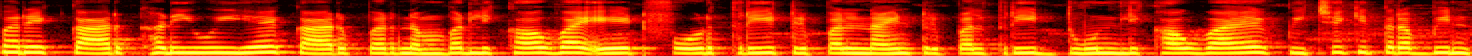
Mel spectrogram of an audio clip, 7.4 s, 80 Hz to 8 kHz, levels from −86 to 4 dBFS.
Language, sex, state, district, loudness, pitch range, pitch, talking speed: Hindi, female, Uttarakhand, Uttarkashi, -14 LUFS, 245-265 Hz, 255 Hz, 230 wpm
